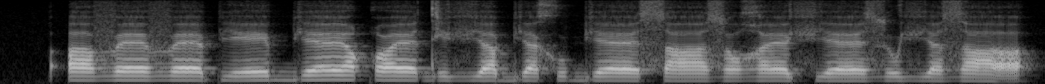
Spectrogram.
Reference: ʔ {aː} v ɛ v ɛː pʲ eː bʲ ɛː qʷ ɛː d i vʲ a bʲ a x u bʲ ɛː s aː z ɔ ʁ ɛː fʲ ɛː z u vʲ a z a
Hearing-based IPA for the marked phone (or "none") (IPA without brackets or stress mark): a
